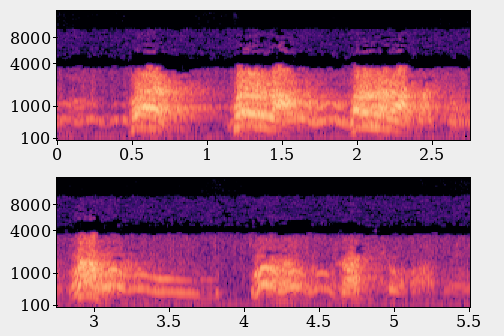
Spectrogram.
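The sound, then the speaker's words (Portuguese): A mongrel dog gives a string of several loud, whining yelps and whimpers with a rising-and-falling cry, leaving short pauses between each one and a low steady hum underneath. “Nós tínhamos em casa um cachorro tipo vira-lata, muito amigo da meninada.”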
